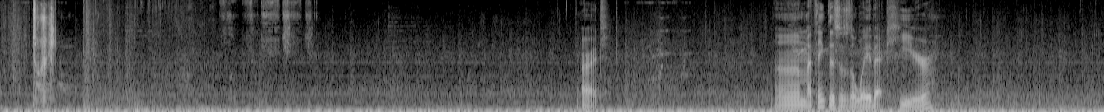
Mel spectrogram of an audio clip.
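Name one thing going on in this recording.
Footsteps thud steadily on pavement.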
